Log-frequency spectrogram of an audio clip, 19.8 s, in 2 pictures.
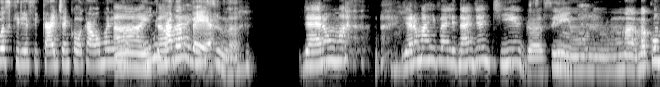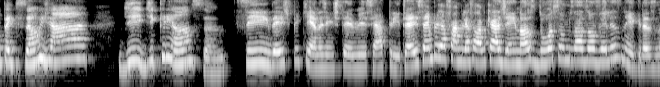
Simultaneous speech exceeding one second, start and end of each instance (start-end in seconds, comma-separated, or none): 1.7-3.6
